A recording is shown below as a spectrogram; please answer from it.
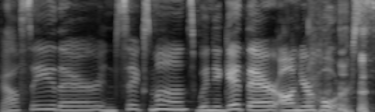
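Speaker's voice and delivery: put-on cowboy Southern accent. Guest retells comedy bit, hammed-up Southern cowboy accent. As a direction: play up a Southern cowboy's twang. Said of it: "He's like".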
